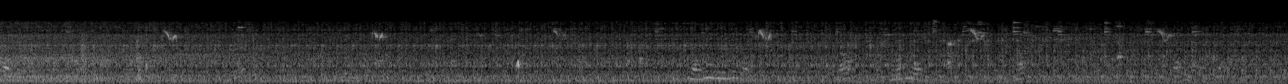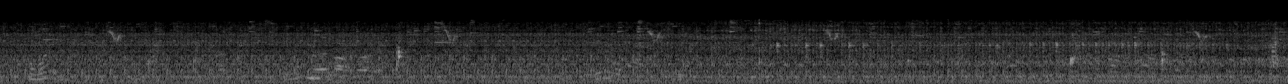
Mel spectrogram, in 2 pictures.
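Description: Bricks clink and knock as they are tossed and stacked.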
